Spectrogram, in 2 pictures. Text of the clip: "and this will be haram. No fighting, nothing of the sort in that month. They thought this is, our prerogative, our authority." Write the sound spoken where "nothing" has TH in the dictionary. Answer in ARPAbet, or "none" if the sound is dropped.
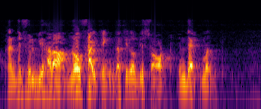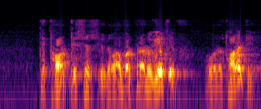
T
